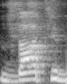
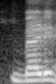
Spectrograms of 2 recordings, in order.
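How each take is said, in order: First: The middle consonant is a clear t sound. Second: The middle consonant sounds like a d. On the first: "So when it comes to British, so, so we speak like this" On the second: "And when it comes to American"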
